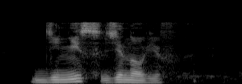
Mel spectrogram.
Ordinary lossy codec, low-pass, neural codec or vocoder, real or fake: MP3, 64 kbps; 7.2 kHz; none; real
